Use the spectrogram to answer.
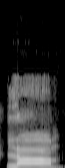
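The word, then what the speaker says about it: ل: আচ্ছা, 8 নম্বর মাখরাজ হলো, জিভের আগার কিনারা এবং সামনের উপরে দুই দাঁতের গড়ার সাথে লাগিয়ে উচ্চারণ হয় লাম।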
